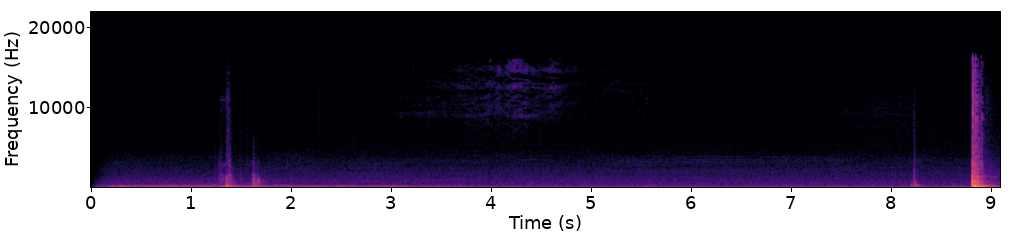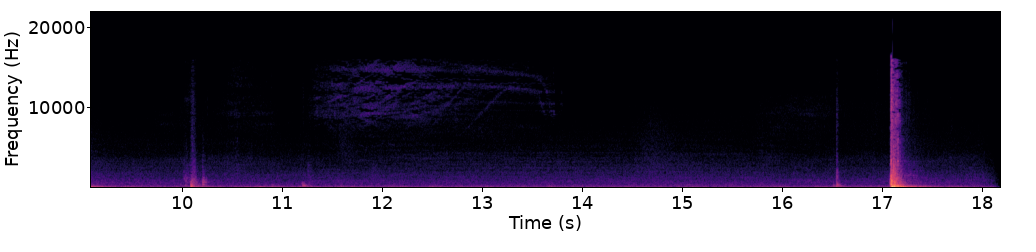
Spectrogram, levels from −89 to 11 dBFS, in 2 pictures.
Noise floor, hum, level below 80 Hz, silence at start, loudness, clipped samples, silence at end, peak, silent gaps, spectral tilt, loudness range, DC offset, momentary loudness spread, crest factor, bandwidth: -54 dBFS; none; -30 dBFS; 1.35 s; -24 LUFS; under 0.1%; 0.75 s; 0 dBFS; none; -6 dB/octave; 25 LU; under 0.1%; 31 LU; 28 dB; 16.5 kHz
